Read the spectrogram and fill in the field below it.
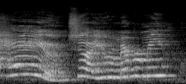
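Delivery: high-pitched, sing-out greeting; friendly greeting. Retold or imitated. Church lady surprising her at the door, high friendly greeting.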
